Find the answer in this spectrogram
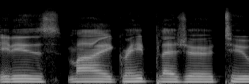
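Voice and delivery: stiff, very slow, word-by-word reading. Retelling how someone sounded reading off a prompter: imitating reading off a prompter. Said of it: "when he's reading off a prompter, he's like".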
